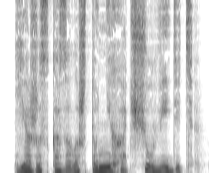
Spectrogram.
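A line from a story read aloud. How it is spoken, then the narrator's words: Through gritted teeth. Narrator (Russian): процедила Рита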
